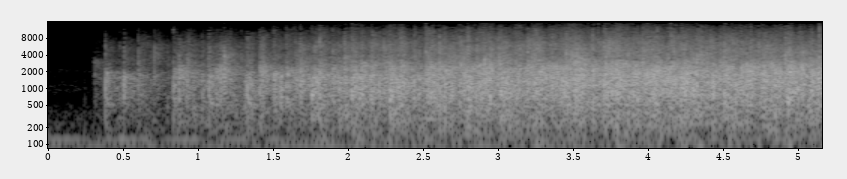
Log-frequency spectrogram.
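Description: A round of applause starts suddenly after a brief quiet moment, with dense overlapping hand claps that swell and grow steadily louder, settling into a sustained, full roar of clapping.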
